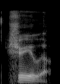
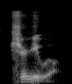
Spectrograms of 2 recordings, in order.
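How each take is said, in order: First: Quieter echo of the sarcasm; dry muttered repeat; sarcastic. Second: Dry, quiet sarcastic aside; deadpan disbelief. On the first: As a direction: repeat it even drier, trailing off. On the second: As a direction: roll your eyes as you say it. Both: Acted.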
